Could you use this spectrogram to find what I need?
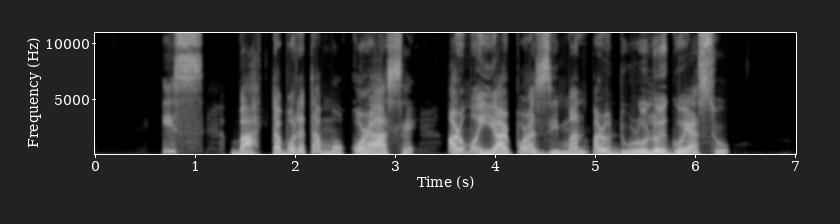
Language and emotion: Assamese, disgusted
